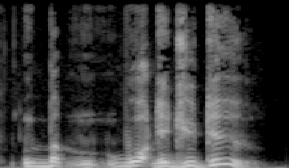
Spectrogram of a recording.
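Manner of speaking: stammering. William asks Jimmy what he did, stammering. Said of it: "stammered William".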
